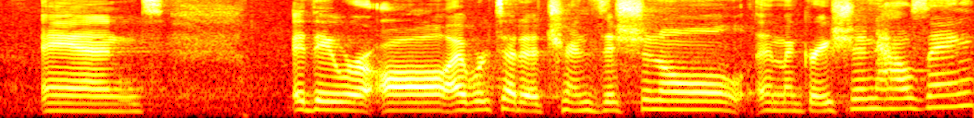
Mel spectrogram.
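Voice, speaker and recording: A woman speaks at medium pitch in an American accent. Her pitch varies in an ordinary way. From US West (Alaska and Arizona). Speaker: language teacher. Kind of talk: interview. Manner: fast; loud.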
